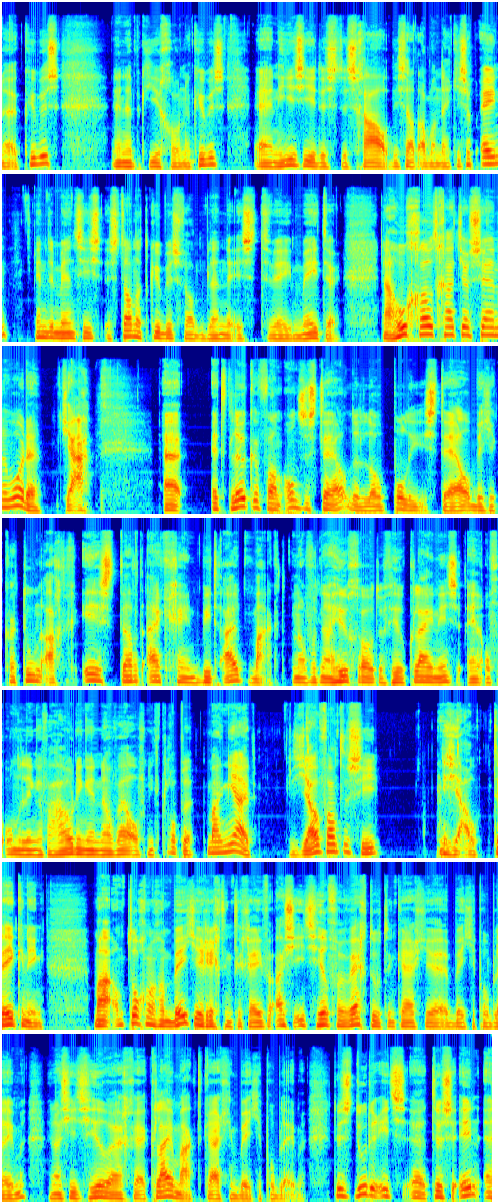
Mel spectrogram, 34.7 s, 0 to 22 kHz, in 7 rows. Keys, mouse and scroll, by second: 1.2 g, 2.1 click, 5.2 click, 7.1 middle click, 8.4 scroll down 1, 9.1 scroll down 1, 10.0 click, 10.8-11.1 scroll down 2, 14.8-18.2 scroll up 2, 24.9-25.9 scroll down 2, 28.4 scroll up 1, 29.4-30.3 scroll up 1, 32.0 scroll down 2, 33.9-34.5 scroll up 2, 34.5 middle click.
